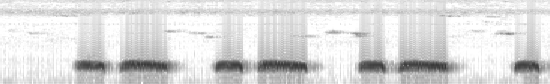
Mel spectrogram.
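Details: Spotted doves, male and female, in thổ kim cooing meant to provoke wild doves: evenly spaced low double coos, a brief note then a longer hoot, repeated roughly once a second, faint high chirps behind.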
